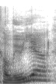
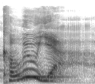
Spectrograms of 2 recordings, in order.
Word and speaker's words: Kaluuya: How do you say his name? Daniel Kaluuya? – Kaluuya. – Yeah. It's like Kalua, but Kaluuya.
